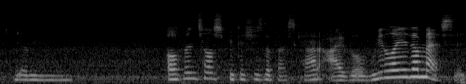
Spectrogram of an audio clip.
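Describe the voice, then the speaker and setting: Noticeable background noise is present. A woman talks at a moderate pace in a fairly high pitch with lively intonation. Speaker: streamer. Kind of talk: casual chat.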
